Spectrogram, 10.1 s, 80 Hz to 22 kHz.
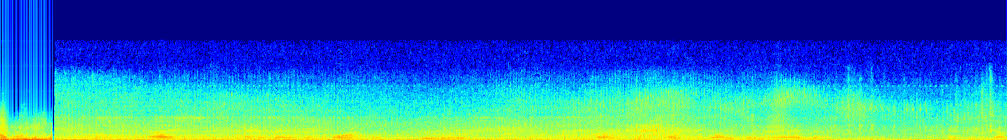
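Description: A voice is cut off abruptly about half a second in, giving way to the steady hum of an Aerolite 103 ultralight's engine and propeller, with voices faintly over it.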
